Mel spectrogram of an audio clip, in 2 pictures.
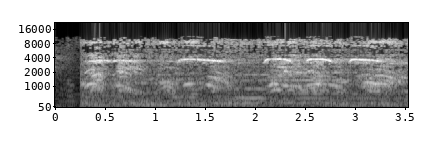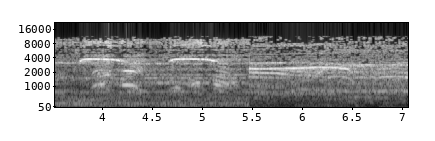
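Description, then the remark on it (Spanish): A large crowd roars with dense shouting and jeering, shrill whistles rising and falling again and again above the din, until the noise thins near the end and a long whistle lingers. “Y mañana, 12 de octubre, es el Día Nacional de los Pitos y los Abucheos.”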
